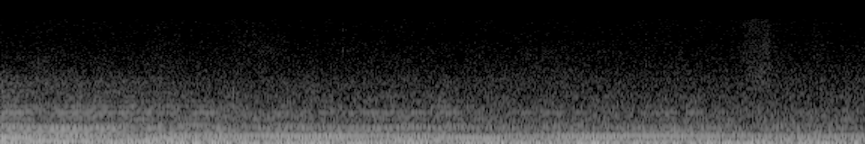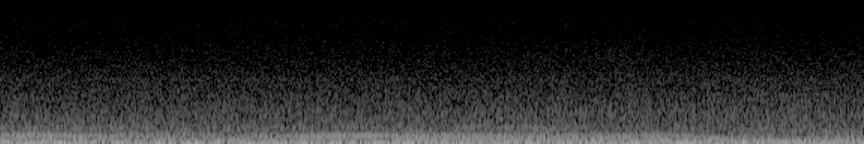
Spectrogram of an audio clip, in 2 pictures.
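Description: A piano plays a soft chord that slowly dies away.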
